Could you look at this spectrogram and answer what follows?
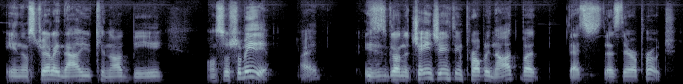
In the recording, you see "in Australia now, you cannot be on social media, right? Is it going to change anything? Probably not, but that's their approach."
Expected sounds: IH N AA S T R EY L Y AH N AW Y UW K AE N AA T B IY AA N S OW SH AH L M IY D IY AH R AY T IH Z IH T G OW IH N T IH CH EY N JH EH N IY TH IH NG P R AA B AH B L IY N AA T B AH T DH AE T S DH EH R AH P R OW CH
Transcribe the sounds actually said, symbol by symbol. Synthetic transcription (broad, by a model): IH N AA S T R EY L Y AH N AW Y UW K AE N AA T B IY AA N S OW SH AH L M IY D IY AH R AY T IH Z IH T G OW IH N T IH CH EY N JH EH N IY TH IH NG P R AA B AH B L IY N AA T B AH T DH AE T S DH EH R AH P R OW CH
